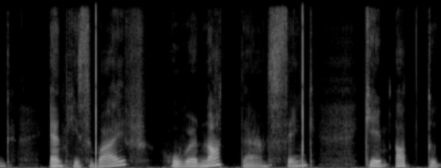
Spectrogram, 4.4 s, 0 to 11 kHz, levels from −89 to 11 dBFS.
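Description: A sharp, loud click snaps through the speech at 0.97 s and again at 3.03 s, each lasting only a moment and cutting across whatever the talker is doing. This is a file header played as audio: the recording was built from separate WAV pieces joined or streamed without stripping their headers, so a few dozen header bytes at the start of each new piece were read as sample values.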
